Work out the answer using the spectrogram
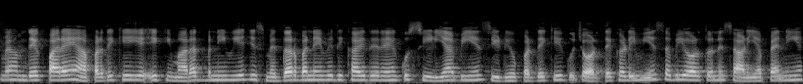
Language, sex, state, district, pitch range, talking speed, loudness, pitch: Hindi, female, Uttar Pradesh, Budaun, 185-205 Hz, 305 wpm, -20 LUFS, 200 Hz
